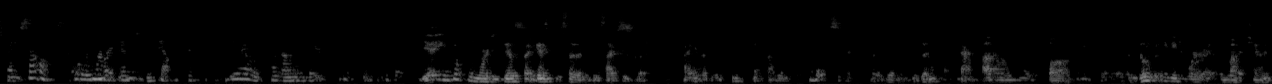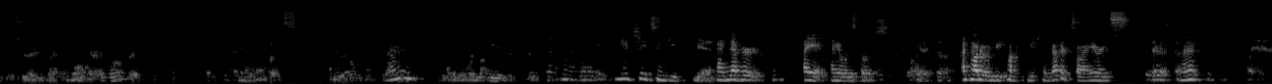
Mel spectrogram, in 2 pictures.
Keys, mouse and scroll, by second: 17.3-17.8 scroll up 1, 17.8-18.9 scroll up 1, 18.0-18.9 drag, 18.9-19.8 scroll up 1, 19.8-24.8 scroll up 1.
